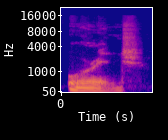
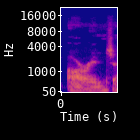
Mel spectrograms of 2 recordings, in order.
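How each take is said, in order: First: It is said in a heavy, exaggerated New York accent. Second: It is said in a mild, everyday accent. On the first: This is a stereotype the speaker does not use. "I don't say orange. It's too much work" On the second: This is how the speaker really talks. "I do say orange"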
